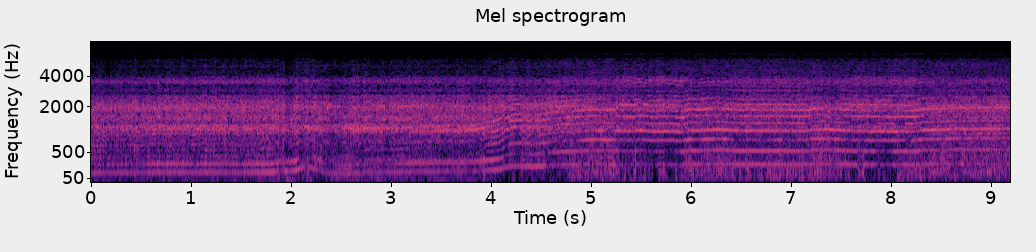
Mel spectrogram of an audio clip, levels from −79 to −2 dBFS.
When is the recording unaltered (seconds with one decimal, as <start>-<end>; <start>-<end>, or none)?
0.0-2.1; 2.7-9.2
